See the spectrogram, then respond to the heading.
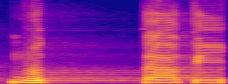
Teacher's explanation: huruf ta berharakat tasdid maka ditahan dan ditekan ya Muttaqin kemudian huruf Qi dipanjangkan boleh dua boleh empat boleh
